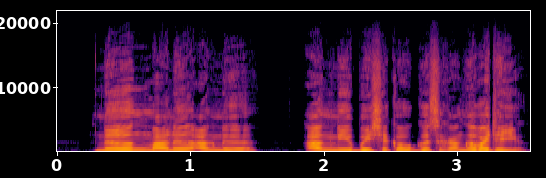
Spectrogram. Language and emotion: Bodo, angry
